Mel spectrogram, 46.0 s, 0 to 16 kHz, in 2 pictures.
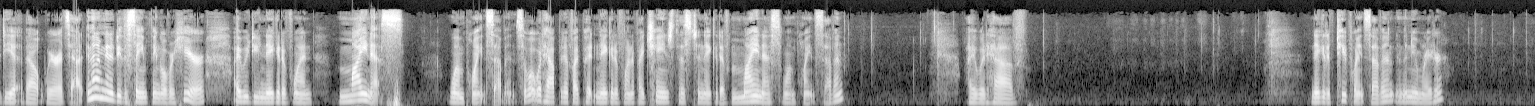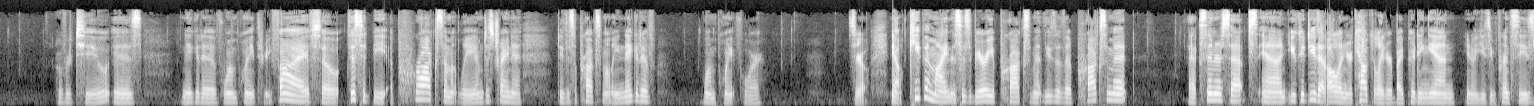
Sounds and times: Speech: 0:00.0 - 0:06.1, 0:06.8 - 0:12.7, 0:14.4 - 0:15.4, 0:19.7 - 0:21.7, 0:23.9 - 0:25.2, 0:25.8 - 0:32.9, 0:33.6 - 0:34.5, 0:35.8 - 0:40.0, 0:40.8 - 0:46.0
Inside, small room: 0:00.0 - 0:46.0.

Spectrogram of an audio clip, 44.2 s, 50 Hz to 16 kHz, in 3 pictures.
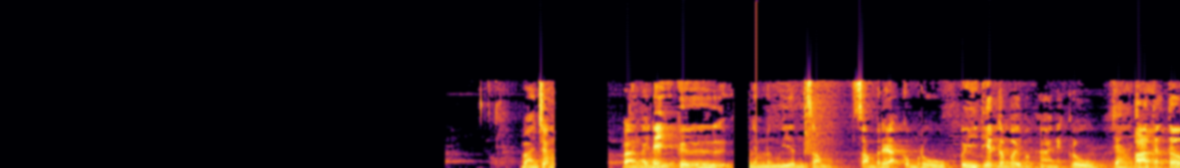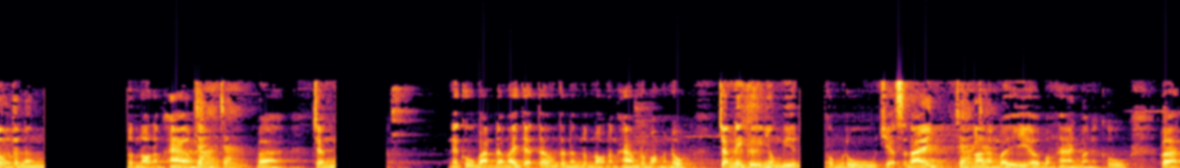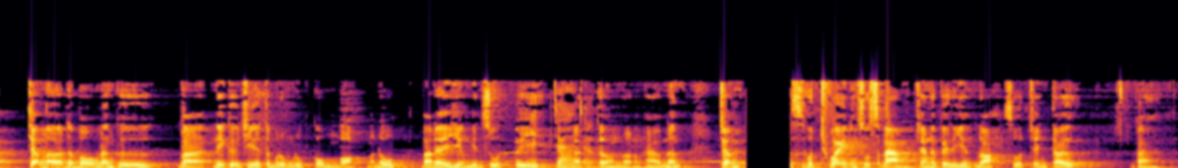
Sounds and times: Speech: 0:06.5 - 0:07.0, 0:07.6 - 0:15.4, 0:16.4 - 0:19.0, 0:20.4 - 0:44.1.

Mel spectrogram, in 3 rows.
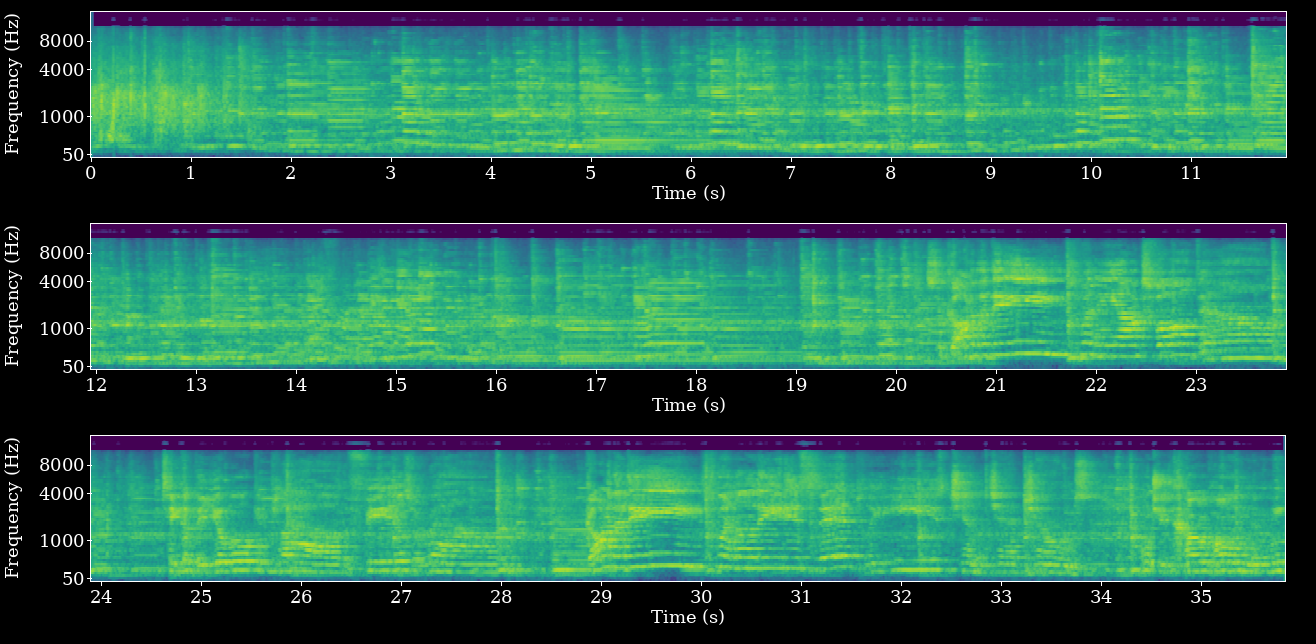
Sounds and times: Acoustic guitar: 0:00.0 - 0:35.8.

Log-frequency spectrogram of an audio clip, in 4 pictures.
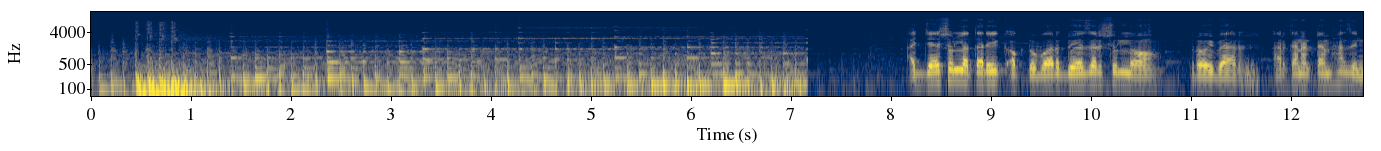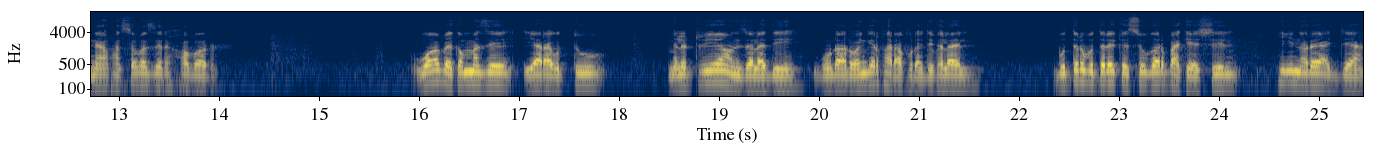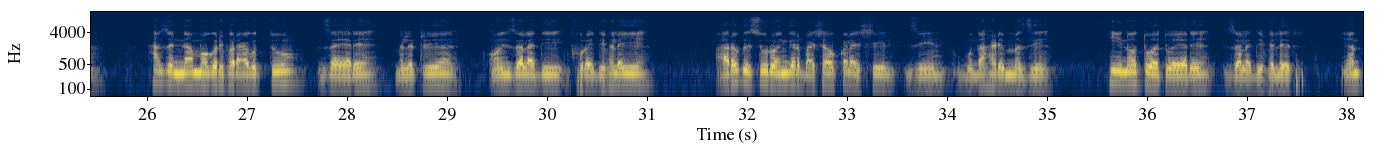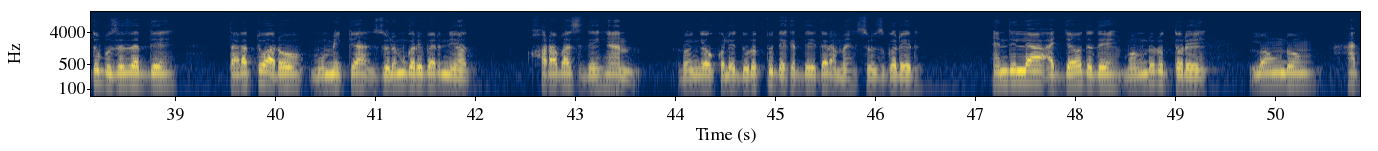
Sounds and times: Speech: 0:08.2 - 0:14.1, 0:15.9 - 0:17.9, 0:18.5 - 0:21.6, 0:22.4 - 0:31.1, 0:31.7 - 0:46.5, 0:47.2 - 0:50.8.

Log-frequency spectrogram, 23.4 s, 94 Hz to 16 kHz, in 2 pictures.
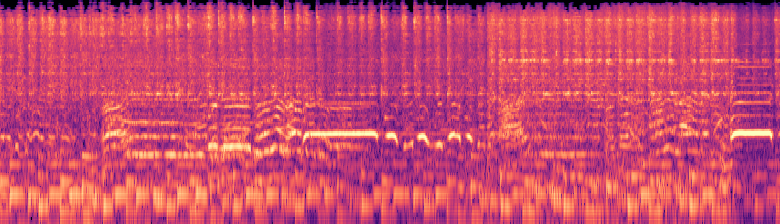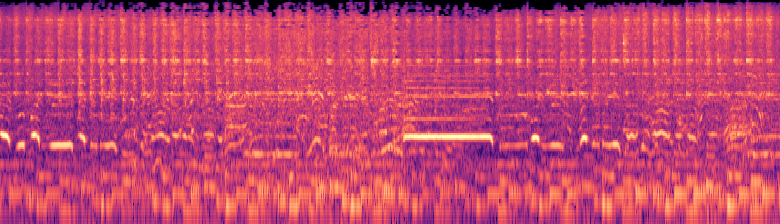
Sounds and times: Music: 0:00.0 - 0:23.4.

